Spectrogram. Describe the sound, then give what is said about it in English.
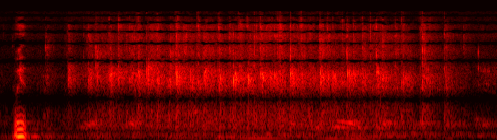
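A crowd breaks into steady applause after a sharp opening knock, the dense patter of many hands holding at an even level for several seconds before starting to thin out. “We clap. Yeah. And then you clap.”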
